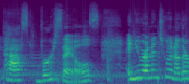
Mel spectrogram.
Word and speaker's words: Versailles: With that exact same spelling is a city that everyone pronounce it Versailles. Another example, keep going west, right past Versailles, and you run into another big city in Kentucky that is spelled like this.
